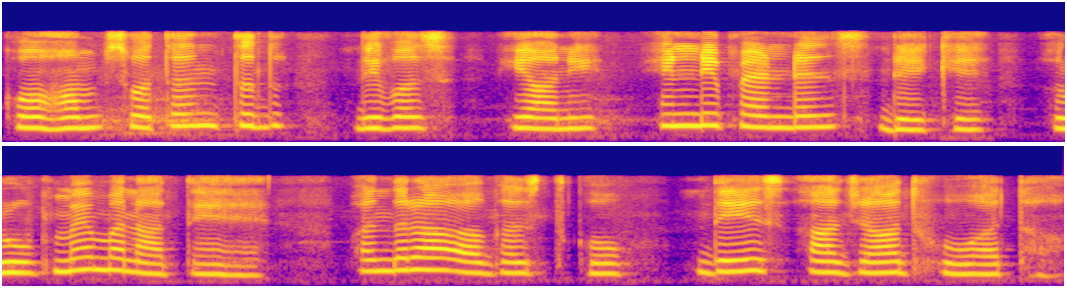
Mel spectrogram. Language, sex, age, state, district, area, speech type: Urdu, female, 18-30, Delhi, Central Delhi, urban, spontaneous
